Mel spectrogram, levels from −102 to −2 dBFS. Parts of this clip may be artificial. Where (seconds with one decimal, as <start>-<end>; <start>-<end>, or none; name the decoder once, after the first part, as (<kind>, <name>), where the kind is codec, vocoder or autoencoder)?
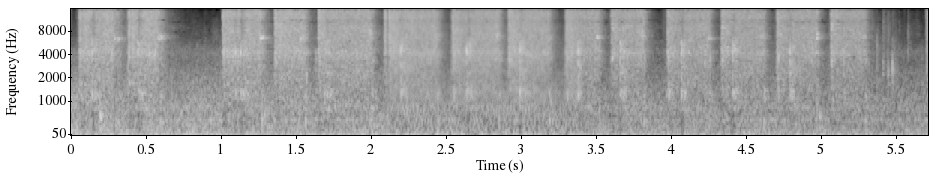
2.1-3.4 (vocoder, Vocos)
